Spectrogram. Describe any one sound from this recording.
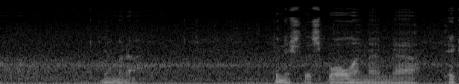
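A man speaks casually close by.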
